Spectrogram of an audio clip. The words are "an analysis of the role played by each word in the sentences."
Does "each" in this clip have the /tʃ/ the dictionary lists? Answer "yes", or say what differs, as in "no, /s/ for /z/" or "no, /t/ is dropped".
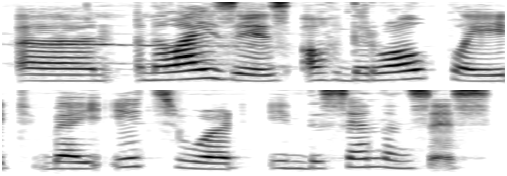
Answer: no, /s/ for /tʃ/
